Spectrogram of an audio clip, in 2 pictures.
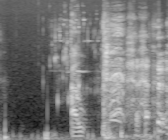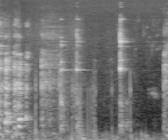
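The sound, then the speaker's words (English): A drink is poured into a glass, with gurgling liquid and light clinks of glass. The sounds come in a few uneven, moderately loud bursts. “I'll pour up real quick”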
